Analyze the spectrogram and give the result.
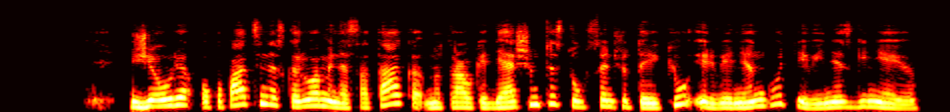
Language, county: Lithuanian, Klaipėda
